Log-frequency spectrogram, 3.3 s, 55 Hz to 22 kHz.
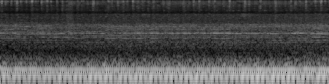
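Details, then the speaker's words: Newly bought 1978 Chevy Silverado long bed at a deep V8 idle, first start at the new owner's, with a thin, steady whine from the power steering pump, which the owner plans to fix or replace. "only thing i gotta address is that power steering pump i don't know if you can hear it whining"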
